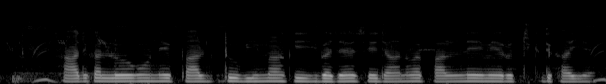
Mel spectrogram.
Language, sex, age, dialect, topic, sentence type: Hindi, male, 18-24, Kanauji Braj Bhasha, banking, statement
